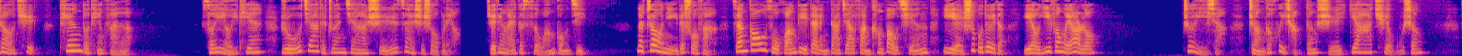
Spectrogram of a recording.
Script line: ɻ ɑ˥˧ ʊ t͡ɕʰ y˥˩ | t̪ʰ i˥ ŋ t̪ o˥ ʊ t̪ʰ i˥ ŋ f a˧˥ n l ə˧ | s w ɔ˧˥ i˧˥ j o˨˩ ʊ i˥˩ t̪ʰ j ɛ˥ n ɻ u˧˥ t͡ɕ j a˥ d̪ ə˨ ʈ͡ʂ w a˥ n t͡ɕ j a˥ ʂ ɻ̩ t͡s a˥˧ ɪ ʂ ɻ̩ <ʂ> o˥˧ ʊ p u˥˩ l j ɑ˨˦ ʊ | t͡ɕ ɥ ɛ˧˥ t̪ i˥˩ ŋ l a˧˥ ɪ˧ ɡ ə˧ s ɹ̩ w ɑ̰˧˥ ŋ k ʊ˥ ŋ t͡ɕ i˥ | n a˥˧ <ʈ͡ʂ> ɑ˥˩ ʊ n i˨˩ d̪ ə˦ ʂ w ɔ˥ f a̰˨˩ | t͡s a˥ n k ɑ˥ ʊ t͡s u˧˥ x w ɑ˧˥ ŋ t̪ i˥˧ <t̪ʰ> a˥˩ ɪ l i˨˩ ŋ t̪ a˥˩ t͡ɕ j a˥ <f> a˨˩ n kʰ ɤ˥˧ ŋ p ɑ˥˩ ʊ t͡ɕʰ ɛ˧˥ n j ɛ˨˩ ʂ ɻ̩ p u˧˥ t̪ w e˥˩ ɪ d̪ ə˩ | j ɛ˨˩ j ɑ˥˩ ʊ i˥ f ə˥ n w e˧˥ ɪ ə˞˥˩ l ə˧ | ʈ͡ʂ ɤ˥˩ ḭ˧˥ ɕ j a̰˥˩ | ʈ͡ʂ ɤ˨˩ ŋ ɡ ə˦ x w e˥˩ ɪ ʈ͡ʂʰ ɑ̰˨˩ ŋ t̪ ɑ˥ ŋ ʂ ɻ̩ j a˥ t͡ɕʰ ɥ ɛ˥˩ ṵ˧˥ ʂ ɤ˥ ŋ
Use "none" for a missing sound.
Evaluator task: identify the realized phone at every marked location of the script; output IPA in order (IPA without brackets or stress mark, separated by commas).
ʂ, ʈ͡ʂ, t̪, f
